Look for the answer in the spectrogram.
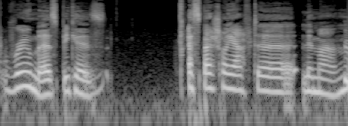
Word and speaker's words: Le Mans: I called it Le Mans to my parents because I was like, I know in French they ain't going to be pronouncing the S.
